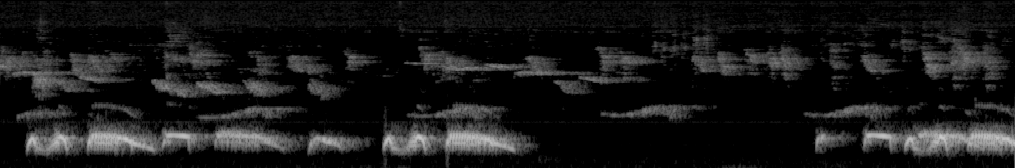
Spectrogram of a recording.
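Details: Spotted dove used as a decoy, cooing 'pho pho' to summon: bursts of rich, rolling coos, a long silent stretch, then more coos. Throughout, small birds chirp and twitter clearly at higher pitch.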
